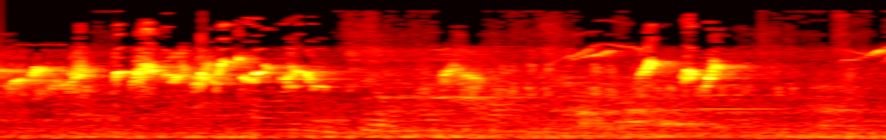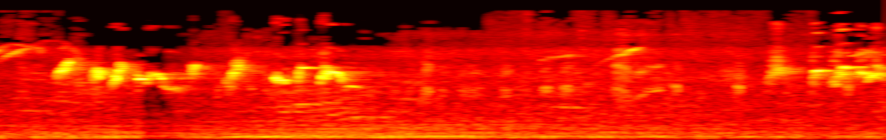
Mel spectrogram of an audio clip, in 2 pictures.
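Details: Red-whiskered bulbul giving bubbly chirping song phrases mixed with clear swooping whistled notes, the singing continuing in short bursts over steady low background noise.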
